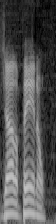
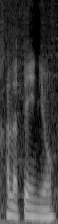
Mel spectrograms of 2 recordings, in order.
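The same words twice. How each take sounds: First: The middle consonant is a plain n. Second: The middle consonant is an ny sound. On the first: "if we're talking with a Texan Spanish accent" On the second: "I know it's jalapeno"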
